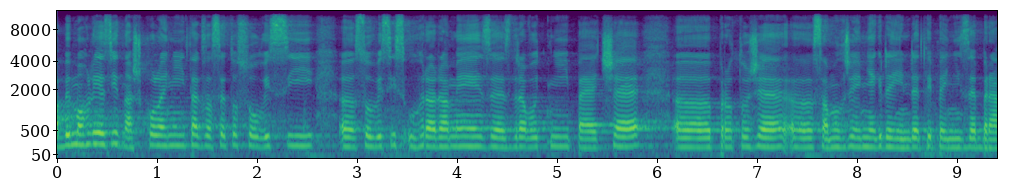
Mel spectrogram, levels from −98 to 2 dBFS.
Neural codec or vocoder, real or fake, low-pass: none; real; 10.8 kHz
